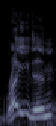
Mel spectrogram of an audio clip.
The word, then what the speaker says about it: Raiden: Number 3, Raiden, or Raiden if you want to pronounce it like that, for the Atari Lynx.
